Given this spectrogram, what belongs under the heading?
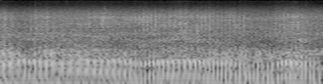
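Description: A four-stroke enduro motorcycle engine revs close by on a hard enduro trail, a loud, rough, pulsing throb that holds steady throughout the short burst.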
